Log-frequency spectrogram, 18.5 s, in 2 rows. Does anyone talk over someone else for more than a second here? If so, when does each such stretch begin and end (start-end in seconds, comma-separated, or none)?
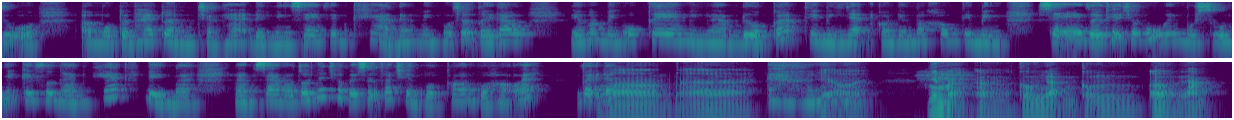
none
